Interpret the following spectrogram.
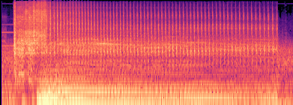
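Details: Knackered Subaru Impreza WRX turbo boxer, cold start: cranks, fires and idles with fast, hard metallic rod knock; possibly from running boosted engine on low-octane fuel; needs a new engine.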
